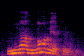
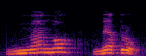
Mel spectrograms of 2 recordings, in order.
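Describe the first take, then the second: First: The stress falls on the syllable nô. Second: The stress falls on the syllable me. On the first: The speaker calls it right. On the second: The speaker calls it wrong.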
